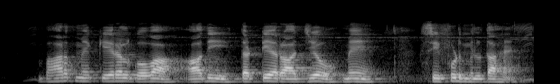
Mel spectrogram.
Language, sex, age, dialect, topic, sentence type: Hindi, male, 18-24, Marwari Dhudhari, agriculture, statement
